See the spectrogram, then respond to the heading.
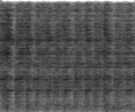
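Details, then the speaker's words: Battery-powered portable camping water heater: a gritty metallic rattle when the unit is shaken, something loose ringing inside the casing. The owner guesses it is the igniter. Another unit did the same, and the source is not confirmed. "I don't know if you can hear that something inside of there Rings I've seen another one in person and it also did that"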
